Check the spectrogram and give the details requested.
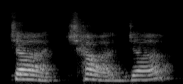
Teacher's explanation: tongue touching the palate at the front of the palate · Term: taluhu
